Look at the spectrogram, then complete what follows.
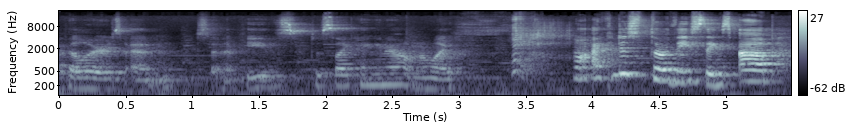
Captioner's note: gags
